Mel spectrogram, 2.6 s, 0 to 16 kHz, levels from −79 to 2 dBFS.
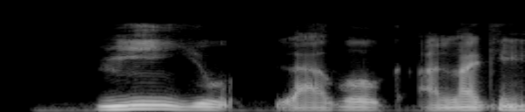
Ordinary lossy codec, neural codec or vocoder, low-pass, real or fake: none; codec, 16 kHz, 2 kbps, X-Codec, HuBERT features, trained on general audio; 7.2 kHz; fake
